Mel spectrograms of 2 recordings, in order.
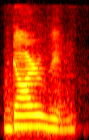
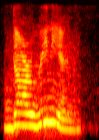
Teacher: exle in the word Darwin str is the first syllable Darwin when ion is attached stress shifts to the second syllable from the left yielding darwinian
